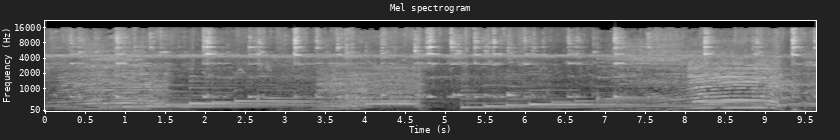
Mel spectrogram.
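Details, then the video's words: Cows out grazing on grass moo repeatedly across the recording. The long, overlapping calls shift between low steady tones and brighter rising-falling bellows, accompanied by continuous cowbell chiming. "Cows Eating Grass"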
